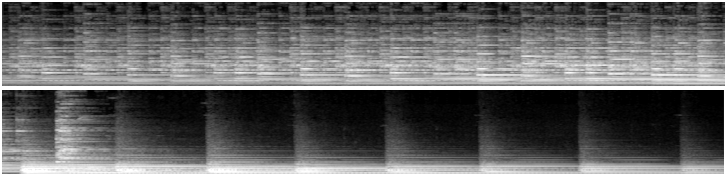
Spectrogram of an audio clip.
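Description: Church bells ring in a dense, overlapping peal; partway through, heavier strikes join at a steady pace, each stroke ringing out and fading under the continuing chime. No voices.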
